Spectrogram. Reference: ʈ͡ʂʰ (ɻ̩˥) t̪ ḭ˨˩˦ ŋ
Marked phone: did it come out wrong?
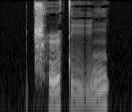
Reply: yes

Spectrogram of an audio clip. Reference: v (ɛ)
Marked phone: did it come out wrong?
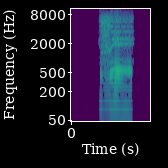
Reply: no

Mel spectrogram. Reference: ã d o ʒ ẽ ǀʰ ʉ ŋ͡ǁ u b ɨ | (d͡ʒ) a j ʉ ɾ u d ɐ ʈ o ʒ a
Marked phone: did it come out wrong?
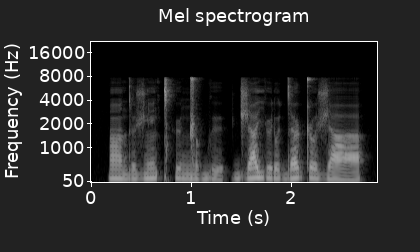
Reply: no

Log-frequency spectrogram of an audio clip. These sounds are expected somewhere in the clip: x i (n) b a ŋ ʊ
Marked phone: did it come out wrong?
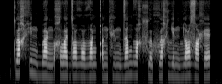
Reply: no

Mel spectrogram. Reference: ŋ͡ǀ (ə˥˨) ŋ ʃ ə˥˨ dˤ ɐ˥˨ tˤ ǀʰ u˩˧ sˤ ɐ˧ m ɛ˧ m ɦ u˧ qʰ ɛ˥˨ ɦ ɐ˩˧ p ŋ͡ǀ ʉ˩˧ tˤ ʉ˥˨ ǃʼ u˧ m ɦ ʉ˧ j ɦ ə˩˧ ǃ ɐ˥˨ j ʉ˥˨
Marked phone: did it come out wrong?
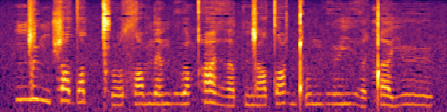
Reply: yes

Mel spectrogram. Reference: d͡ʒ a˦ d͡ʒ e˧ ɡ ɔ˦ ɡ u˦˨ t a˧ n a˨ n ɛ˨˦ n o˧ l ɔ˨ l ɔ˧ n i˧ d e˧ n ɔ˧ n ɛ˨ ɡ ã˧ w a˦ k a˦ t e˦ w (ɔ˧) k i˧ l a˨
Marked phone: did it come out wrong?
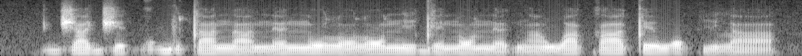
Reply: yes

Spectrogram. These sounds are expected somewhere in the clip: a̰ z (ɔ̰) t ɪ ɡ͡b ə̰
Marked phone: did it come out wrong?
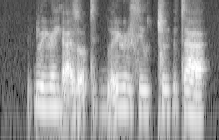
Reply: no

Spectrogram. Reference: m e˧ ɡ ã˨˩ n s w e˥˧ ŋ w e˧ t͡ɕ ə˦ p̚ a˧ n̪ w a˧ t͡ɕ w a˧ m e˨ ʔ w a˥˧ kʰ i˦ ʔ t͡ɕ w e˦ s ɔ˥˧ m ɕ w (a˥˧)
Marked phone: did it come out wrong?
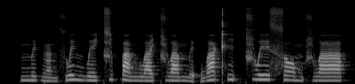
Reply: yes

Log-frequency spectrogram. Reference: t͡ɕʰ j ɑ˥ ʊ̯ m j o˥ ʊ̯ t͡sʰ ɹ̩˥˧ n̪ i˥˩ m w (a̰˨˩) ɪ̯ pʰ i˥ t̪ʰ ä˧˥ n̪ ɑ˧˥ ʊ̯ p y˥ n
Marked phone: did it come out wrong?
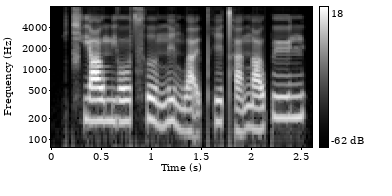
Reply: no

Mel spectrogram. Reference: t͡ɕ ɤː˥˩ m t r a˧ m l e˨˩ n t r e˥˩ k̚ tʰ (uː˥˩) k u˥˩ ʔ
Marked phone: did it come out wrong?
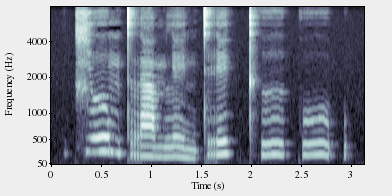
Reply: yes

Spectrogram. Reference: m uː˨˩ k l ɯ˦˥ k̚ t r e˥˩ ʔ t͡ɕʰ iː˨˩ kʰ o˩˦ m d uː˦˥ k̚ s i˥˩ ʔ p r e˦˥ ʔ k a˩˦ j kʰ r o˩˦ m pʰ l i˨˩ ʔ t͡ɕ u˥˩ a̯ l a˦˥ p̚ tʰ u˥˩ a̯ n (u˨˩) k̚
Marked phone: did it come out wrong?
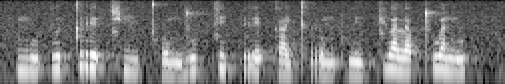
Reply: yes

